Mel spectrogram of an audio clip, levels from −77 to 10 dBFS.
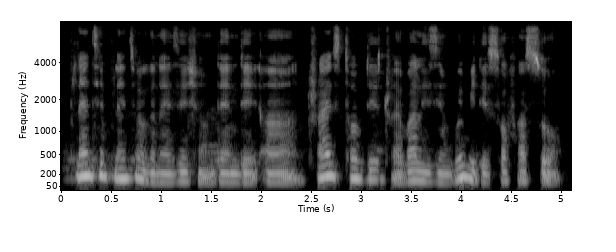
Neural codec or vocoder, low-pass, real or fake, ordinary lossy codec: none; 7.2 kHz; real; none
